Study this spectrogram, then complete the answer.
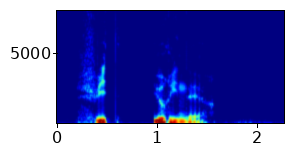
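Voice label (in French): "fuite urinaire", French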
